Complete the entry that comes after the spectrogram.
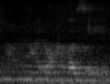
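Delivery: rapid, hushed brush-off; quick denial. Retold or imitated. Retelling to the audience how she waved off doctors, quick and hushed. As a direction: wave off the doctor's diagnosis fast and low. Denying the OCD diagnosis.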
